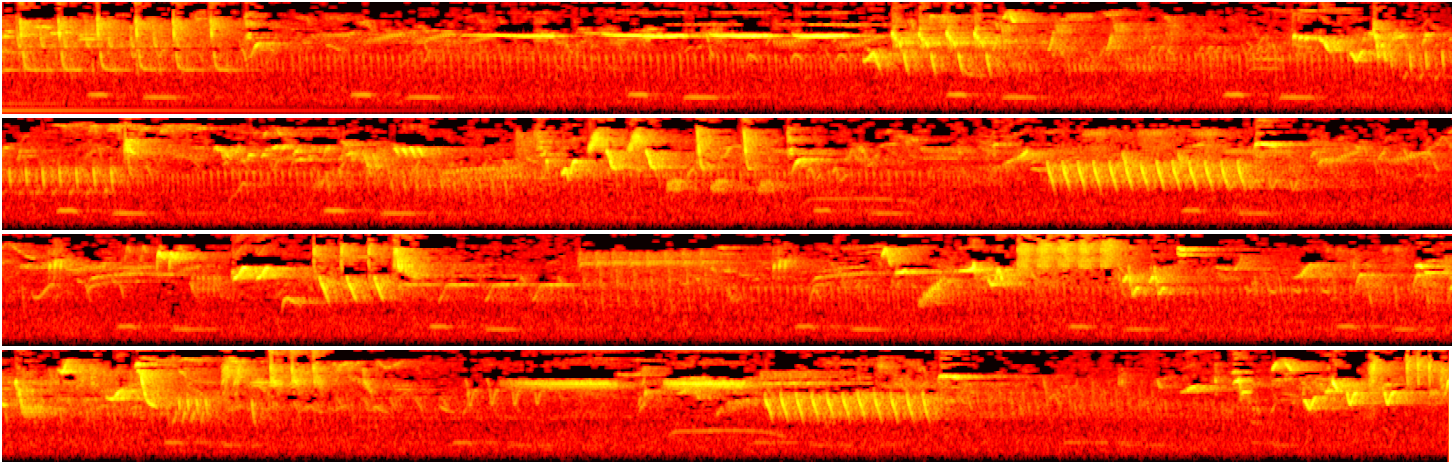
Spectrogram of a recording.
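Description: Several wild birds calling and singing in a mountain forest: a busy mix of short chirps and trills, with a couple of buzzy calls lasting about a second and a half.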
